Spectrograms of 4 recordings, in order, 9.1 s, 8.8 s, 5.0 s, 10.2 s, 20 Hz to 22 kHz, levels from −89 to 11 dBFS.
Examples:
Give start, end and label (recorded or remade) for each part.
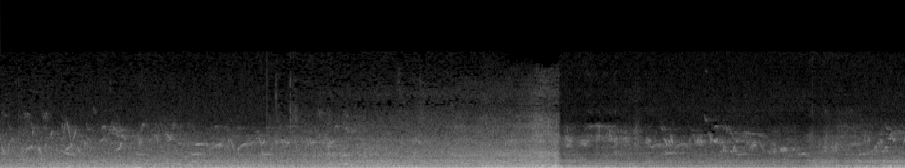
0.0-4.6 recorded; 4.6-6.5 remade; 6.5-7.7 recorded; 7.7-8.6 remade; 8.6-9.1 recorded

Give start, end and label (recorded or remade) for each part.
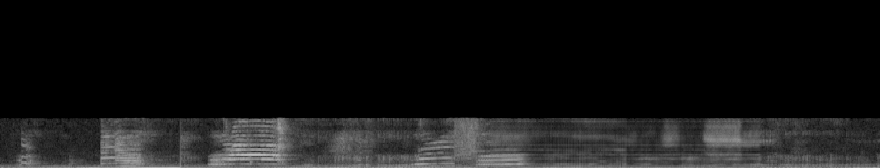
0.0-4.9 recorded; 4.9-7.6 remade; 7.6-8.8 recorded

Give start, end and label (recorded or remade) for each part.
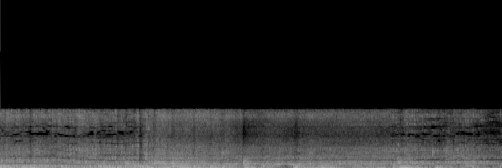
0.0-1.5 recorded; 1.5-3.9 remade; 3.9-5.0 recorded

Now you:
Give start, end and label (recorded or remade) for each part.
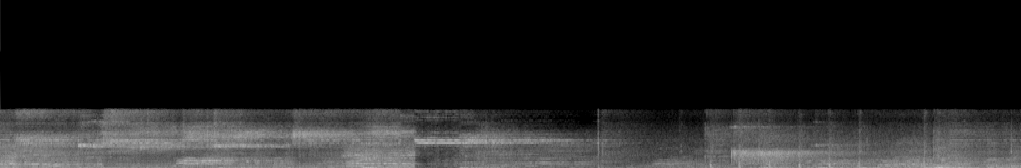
0.0-4.0 remade; 4.0-4.6 recorded; 4.6-6.2 remade; 6.2-9.5 recorded; 9.5-10.2 remade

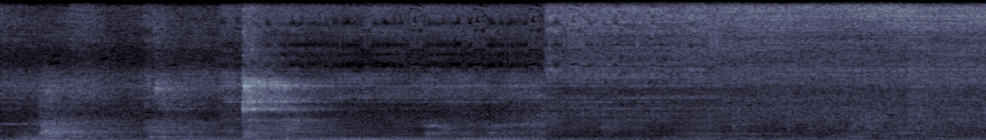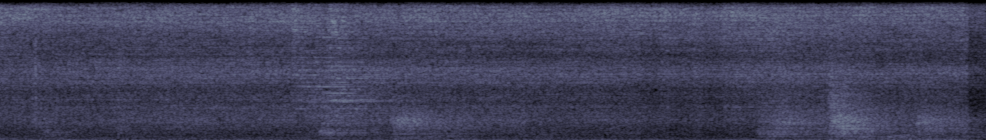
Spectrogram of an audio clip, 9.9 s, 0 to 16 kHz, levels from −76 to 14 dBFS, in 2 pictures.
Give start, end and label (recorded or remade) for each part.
0.0-1.1 recorded; 1.1-3.6 remade; 3.6-9.9 recorded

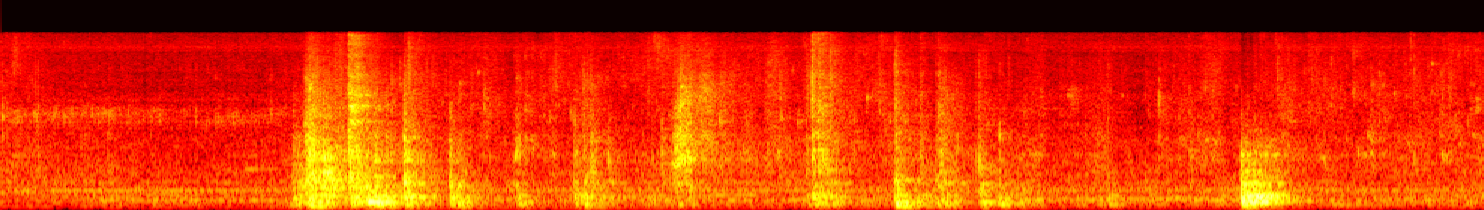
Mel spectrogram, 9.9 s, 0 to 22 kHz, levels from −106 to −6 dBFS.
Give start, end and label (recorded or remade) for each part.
0.0-9.9 recorded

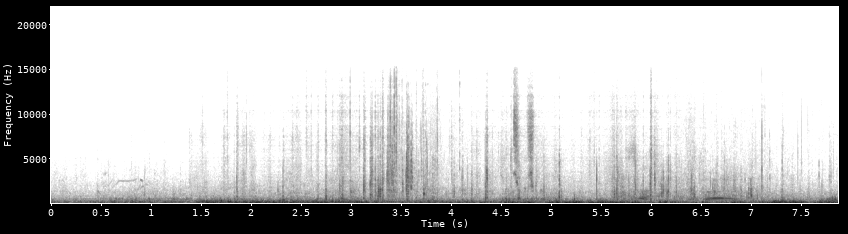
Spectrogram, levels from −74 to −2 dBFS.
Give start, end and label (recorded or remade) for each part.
0.0-0.4 remade; 0.4-1.4 recorded; 1.4-3.4 remade; 3.4-4.2 recorded; 4.2-6.3 remade; 6.3-7.9 recorded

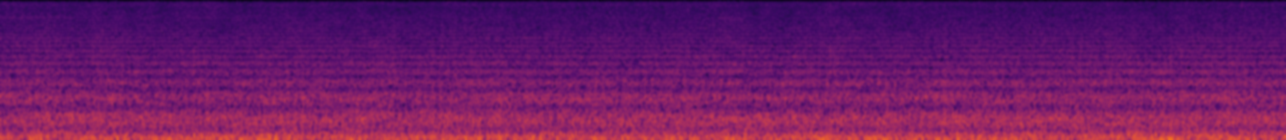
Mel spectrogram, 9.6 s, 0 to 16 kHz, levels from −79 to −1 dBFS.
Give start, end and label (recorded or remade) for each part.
0.0-0.5 recorded; 0.5-3.2 remade; 3.2-5.4 recorded; 5.4-6.9 remade; 6.9-8.3 recorded; 8.3-8.9 remade; 8.9-9.6 recorded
